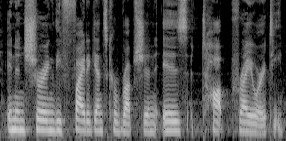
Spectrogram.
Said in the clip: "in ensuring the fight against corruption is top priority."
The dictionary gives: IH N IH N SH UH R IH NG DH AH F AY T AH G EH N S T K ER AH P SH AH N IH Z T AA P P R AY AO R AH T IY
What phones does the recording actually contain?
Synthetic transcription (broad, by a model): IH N IH N SH UH R IH NG DH AH F AY T AH G EH N S T K ER AH P SH AH N IH Z T AA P P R AY AO R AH T IY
